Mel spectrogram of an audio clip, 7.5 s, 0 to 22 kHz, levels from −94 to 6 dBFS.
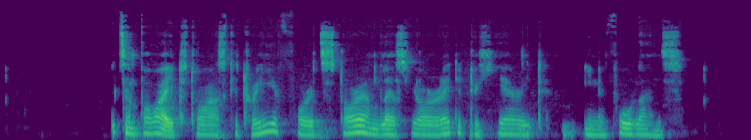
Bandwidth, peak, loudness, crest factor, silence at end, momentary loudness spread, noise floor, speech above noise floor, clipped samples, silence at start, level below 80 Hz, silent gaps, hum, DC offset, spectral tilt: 15.5 kHz; -6 dBFS; -27 LUFS; 22 dB; 0.7 s; 11 LU; -89 dBFS; 61 dB; under 0.1%; 1.1 s; -66 dBFS; none; none; under 0.1%; -4.5 dB/octave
